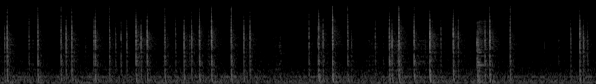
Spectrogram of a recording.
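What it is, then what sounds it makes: Wooden table top tapped with fingernails. Long red nails on both hands tap rapidly across a large solid wooden table top, producing about thirty crisp, bright, dry clicks in an irregular flurry. Each tap dies away almost instantly over a faint, steady low hum.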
